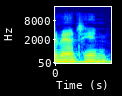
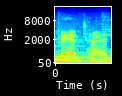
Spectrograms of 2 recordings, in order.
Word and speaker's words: Mantine: i used to say i used to say mantine and then um people convinced me it was man time now i say man time there's like a recent change for me like since doing psr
